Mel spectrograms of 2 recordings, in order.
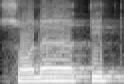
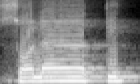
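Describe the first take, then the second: Both takes have the same delivery.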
